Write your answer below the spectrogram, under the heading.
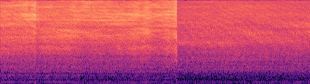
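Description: Handheld angle grinder grinding a steel ring: a harsh, high hiss over a low motor hum. It cuts off abruptly a little past halfway, leaving a quieter, steady hiss.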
